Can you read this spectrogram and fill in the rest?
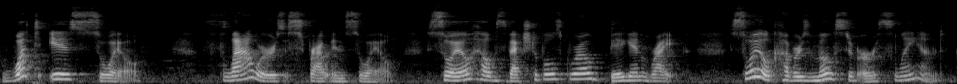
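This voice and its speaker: A woman teacher reading aloud to young children, expressive, pausing to explain things simply and check in with her listeners. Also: on the low side. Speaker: elementary school teacher.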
